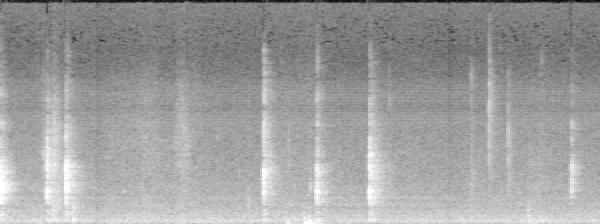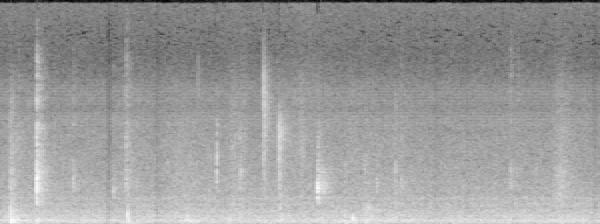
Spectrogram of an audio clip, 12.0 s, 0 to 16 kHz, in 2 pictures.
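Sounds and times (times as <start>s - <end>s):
low steady background noise: 0.0s - 12.0s.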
